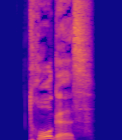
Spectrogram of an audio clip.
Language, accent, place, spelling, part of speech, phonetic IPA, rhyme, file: German, Germany, Berlin, Troges, noun, [ˈtʁoːɡəs], -oːɡəs, De-Troges.ogg
- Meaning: genitive singular of Trog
